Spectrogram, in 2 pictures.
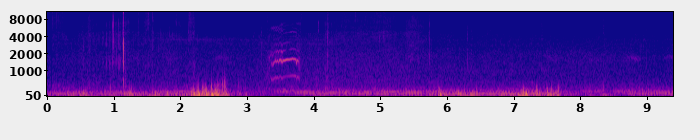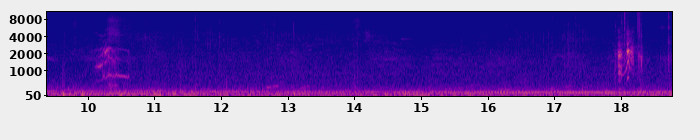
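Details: Stray cat during a tense exchange with other strays, giving short arched meows around three and ten seconds and a brief cry near the end, set against a constant low mechanical drone and occasional knocks.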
